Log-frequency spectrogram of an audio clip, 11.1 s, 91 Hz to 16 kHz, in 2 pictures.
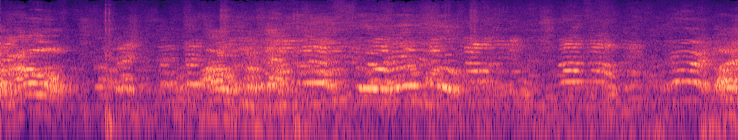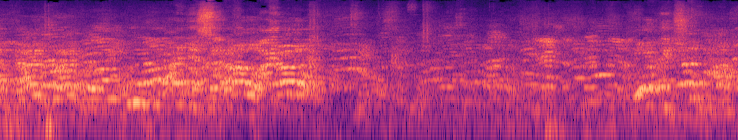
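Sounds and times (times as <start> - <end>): distant voices calling out: 0.0 - 11.0.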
